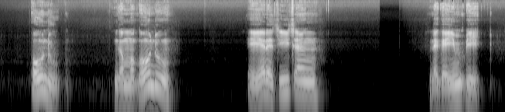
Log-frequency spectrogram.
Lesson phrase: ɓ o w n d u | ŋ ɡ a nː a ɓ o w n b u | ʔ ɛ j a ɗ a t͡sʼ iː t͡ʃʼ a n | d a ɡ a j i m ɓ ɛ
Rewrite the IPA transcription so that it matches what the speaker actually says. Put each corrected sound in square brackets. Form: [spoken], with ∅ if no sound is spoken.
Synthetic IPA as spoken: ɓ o w n d u | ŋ ɡ a [mː] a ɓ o w n [d] u | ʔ ɛ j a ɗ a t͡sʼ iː t͡ʃʼ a n | d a ɡ a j i m ɓ ɛ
